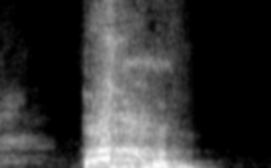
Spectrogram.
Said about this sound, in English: Boy, I got coughs, now I got sneezes.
